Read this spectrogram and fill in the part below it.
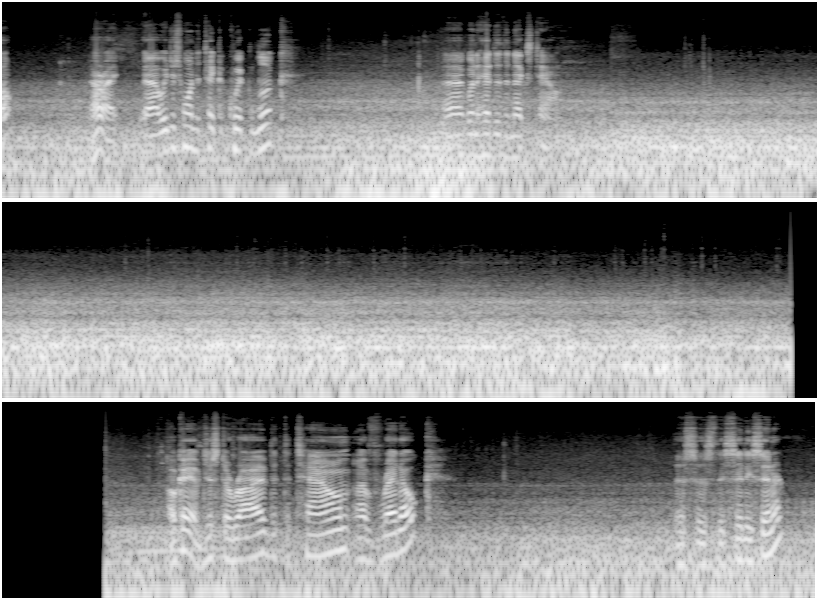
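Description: A car drives along a paved road with a steady low rumble.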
